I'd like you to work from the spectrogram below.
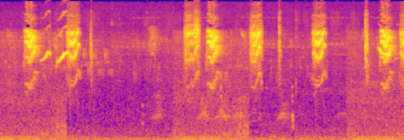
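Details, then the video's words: Double-collared seedeater with a female's call, used to excite the male. Short buzzy high bursts and thin chips come at uneven intervals, separated by quiet pauses, over a low hum. "PAPA CAPIM CANTANDO TUI TUI COM PIADO DE FÊMEA"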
